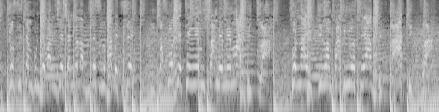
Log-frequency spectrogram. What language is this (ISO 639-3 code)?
fra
